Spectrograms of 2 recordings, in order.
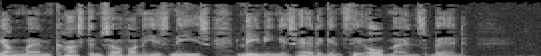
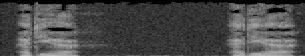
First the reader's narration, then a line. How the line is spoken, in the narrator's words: murmured the old man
